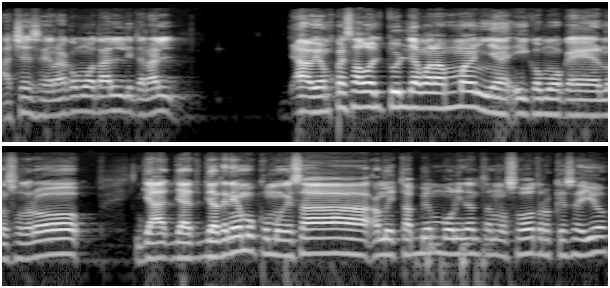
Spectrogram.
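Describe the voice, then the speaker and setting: A man's fairly high voice with a Puerto Rican accent, fairly even intonation and a moderate pace. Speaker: urban music artist. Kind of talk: casual chat.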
